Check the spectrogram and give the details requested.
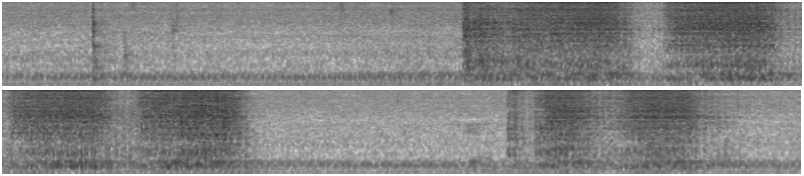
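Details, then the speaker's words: Dental model trimmer grinding a plaster study model to correct alignment so casts sit together: steady machine hum with repeated rough grinding bursts as the model is tapped against the wheel. "So to fix it, we're just going to tap it all into the machine."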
